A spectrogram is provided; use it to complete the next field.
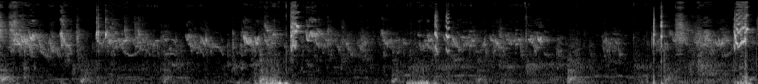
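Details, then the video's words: Chattering, playing lovebirds give high twittering and squawks in irregular bursts, with occasional low thumps and rustles, possibly wing movement, among the calls. "Lovebirds agapornis sounds | Relaxing Sounds of Singing, Playing, and Talking Parakeets"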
